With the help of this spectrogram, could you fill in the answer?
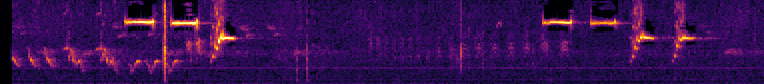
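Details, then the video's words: Great tit giving a rare communication call: a quick run of short descending notes opens, followed by very high, thin drawn-out whistles and sharp ticks, repeated in two bouts with quiet between. "Great Tit rare communication call"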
